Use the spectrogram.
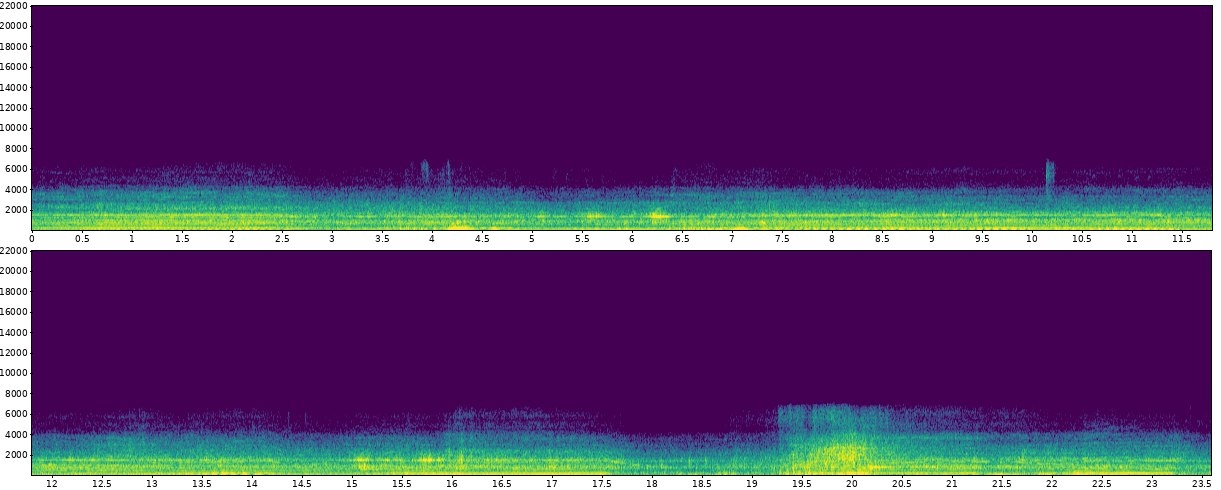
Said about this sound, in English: Three guys with backpack leaf blowers. No sign of hearing protection anywhere.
